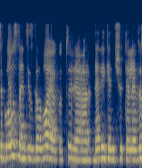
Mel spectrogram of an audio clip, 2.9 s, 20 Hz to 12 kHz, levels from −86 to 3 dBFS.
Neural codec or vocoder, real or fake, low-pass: none; real; 7.2 kHz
